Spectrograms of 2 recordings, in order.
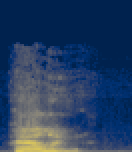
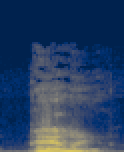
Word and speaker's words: Paling: Our next guest is Suzanne Paling. I hope I pronounced it right, Suzanne. – You did. Paling. – Paling.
